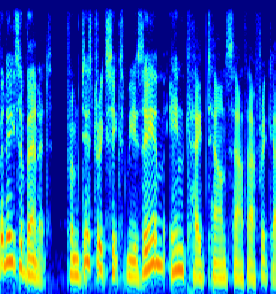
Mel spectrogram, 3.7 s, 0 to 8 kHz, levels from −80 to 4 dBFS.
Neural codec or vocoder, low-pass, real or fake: codec, 16 kHz, 16 kbps, FunCodec, trained on LibriTTS, 50 frames a second; 7.2 kHz; fake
